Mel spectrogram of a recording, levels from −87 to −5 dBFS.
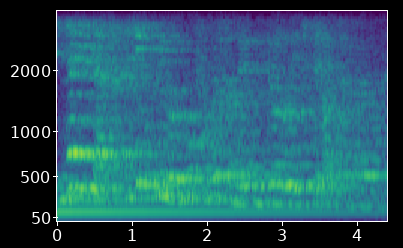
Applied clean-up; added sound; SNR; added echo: none; Piano; 12 dB; reverberation time 2.1 s.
